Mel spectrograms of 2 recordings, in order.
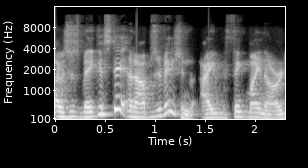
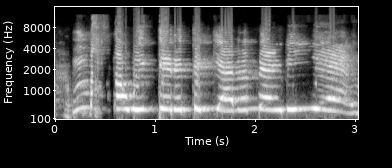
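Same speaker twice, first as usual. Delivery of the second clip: high, squealing parody of the cheering family; mock them with a shrill cheer; mock screaming graduate; 4 dB louder, slower than usual. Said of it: "You don't have to scream out".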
